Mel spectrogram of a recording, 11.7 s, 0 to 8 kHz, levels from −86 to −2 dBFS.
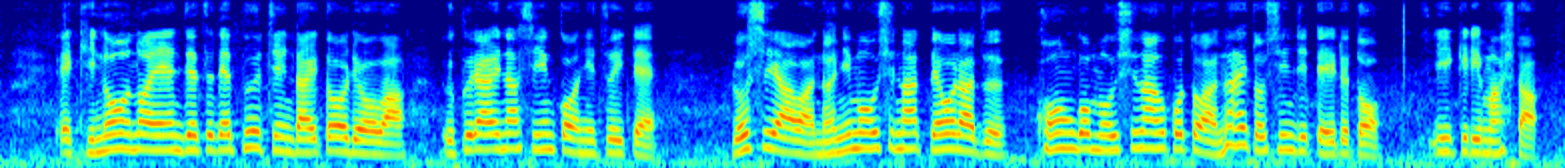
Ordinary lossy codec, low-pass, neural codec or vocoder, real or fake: none; none; codec, 16 kHz, 4 kbps, FreqCodec, larger model; fake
